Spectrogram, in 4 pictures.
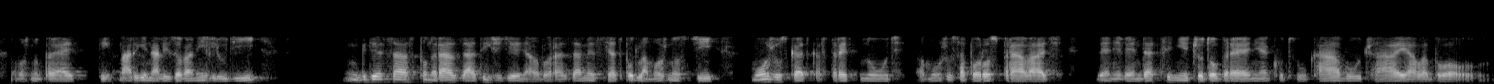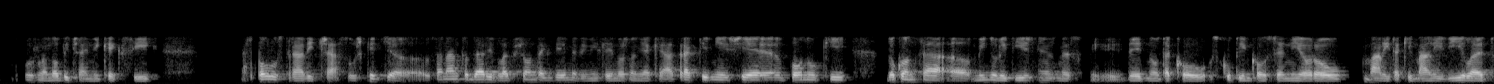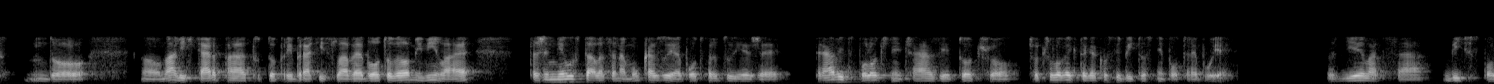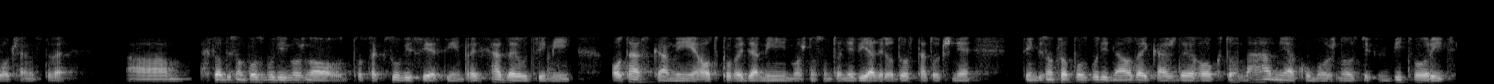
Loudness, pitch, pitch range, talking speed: -26 LUFS, 100 Hz, 90-120 Hz, 145 wpm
